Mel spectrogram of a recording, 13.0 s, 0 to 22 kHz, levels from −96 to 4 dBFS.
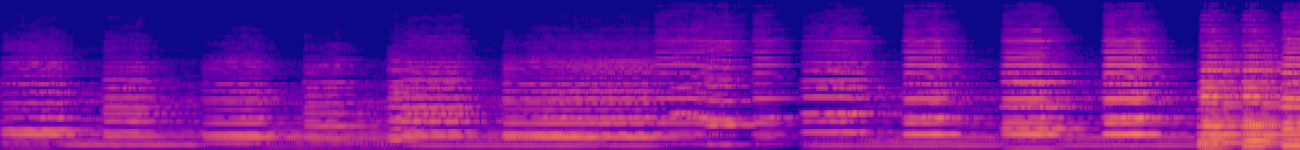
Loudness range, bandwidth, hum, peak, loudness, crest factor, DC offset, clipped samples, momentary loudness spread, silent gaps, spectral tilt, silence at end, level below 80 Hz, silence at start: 10 LU; 20 kHz; none; -16 dBFS; -36 LUFS; 20 dB; under 0.1%; under 0.1%; 18 LU; none; -4 dB/octave; 0 s; -76 dBFS; 0 s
